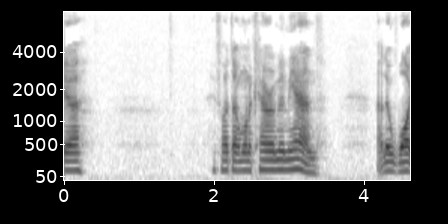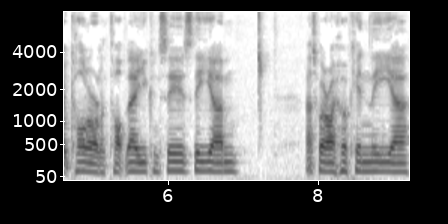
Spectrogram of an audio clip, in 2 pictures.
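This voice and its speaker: A British man with a fairly low voice talks through his outdoor gear off the cuff. He is understated and matter-of-fact, a little hesitant as he goes, like an informal hobby video presenter. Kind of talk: casual unscripted gear walkthrough.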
